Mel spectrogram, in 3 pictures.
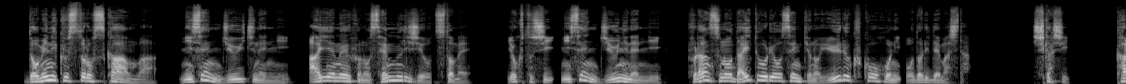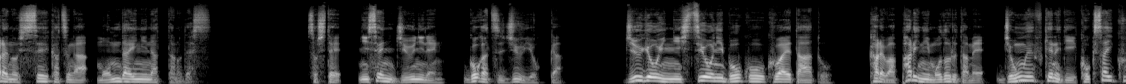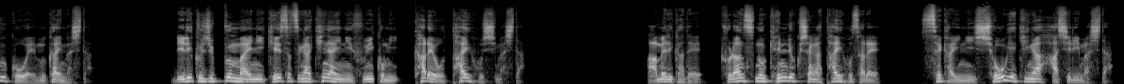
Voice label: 歴史解説

